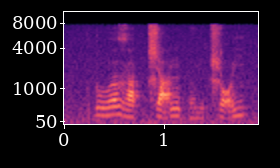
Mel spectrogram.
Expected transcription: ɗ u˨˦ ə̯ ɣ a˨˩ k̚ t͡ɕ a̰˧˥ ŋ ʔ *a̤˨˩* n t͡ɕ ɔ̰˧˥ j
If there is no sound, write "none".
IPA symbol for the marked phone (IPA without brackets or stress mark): ə̤˨˩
